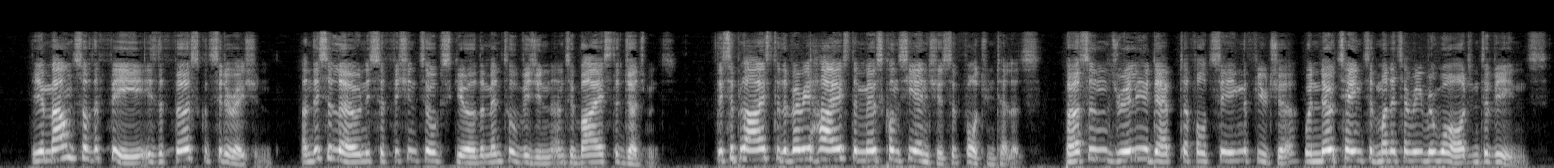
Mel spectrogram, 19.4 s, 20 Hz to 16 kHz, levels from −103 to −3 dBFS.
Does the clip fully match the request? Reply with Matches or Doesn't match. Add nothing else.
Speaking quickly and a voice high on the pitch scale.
Doesn't match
